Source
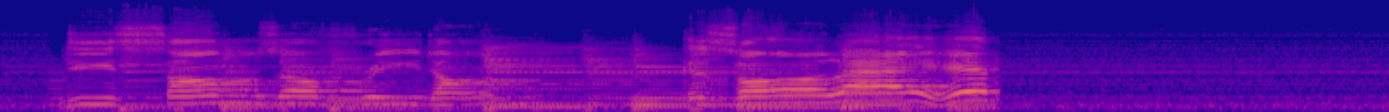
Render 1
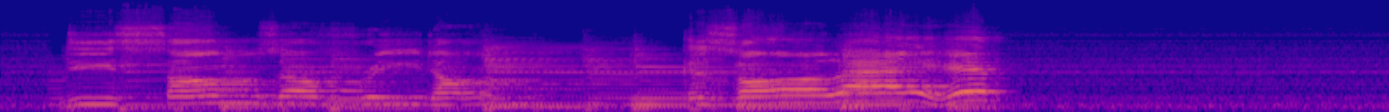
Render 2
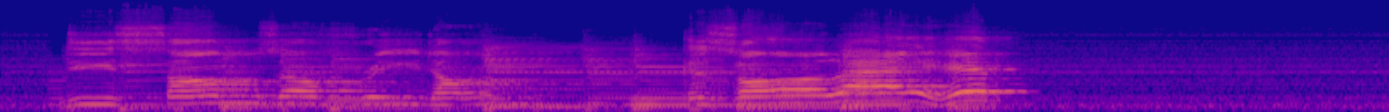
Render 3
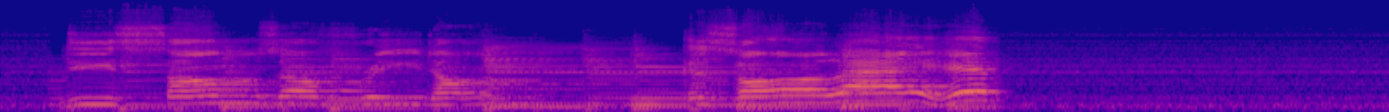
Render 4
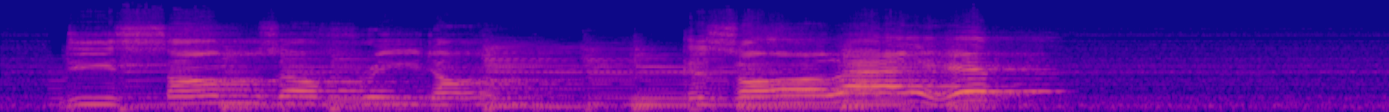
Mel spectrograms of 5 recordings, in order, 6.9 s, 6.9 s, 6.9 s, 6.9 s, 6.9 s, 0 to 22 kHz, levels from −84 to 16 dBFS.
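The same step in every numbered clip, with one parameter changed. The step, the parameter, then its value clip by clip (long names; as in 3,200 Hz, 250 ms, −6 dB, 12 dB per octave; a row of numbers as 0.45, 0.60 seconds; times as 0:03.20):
reverb whose tail is shaped and stops, gate: 130, 220, 90, 410 milliseconds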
